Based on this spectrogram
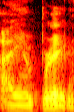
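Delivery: put-on Spanish-accented English, plain delivery. A comedian retells a woman's answer to why she is here, in a spanish accent. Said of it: "in her Spanish accent".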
